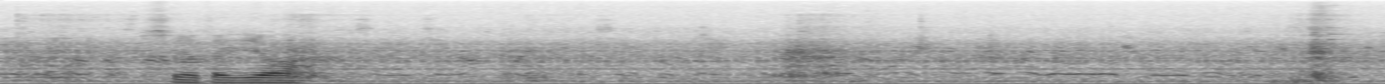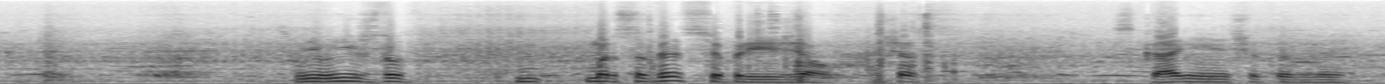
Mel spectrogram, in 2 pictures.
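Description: A garbage truck's engine rumbles nearby.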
